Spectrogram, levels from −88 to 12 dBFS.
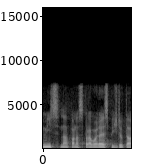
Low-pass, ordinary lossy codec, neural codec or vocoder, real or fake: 7.2 kHz; AAC, 64 kbps; codec, 16 kHz, 0.8 kbps, ZipCodec; fake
